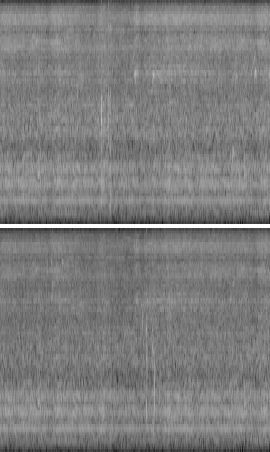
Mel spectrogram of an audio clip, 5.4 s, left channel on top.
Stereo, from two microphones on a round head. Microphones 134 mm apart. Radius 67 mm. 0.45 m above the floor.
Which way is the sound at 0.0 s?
30° left (ahead or behind).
